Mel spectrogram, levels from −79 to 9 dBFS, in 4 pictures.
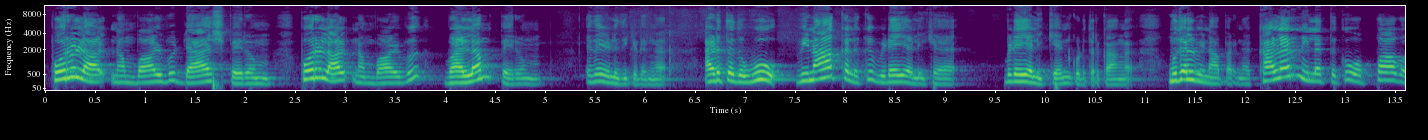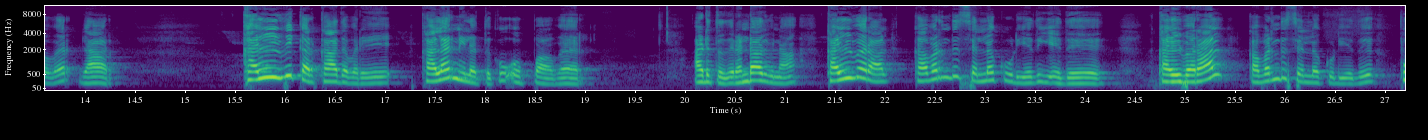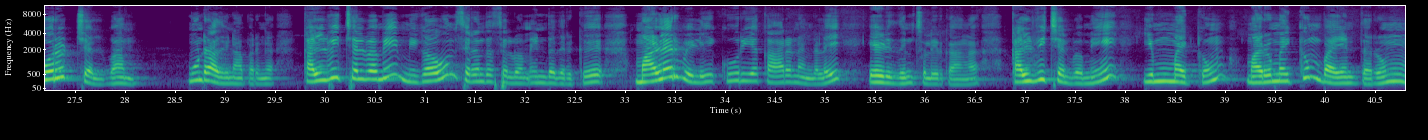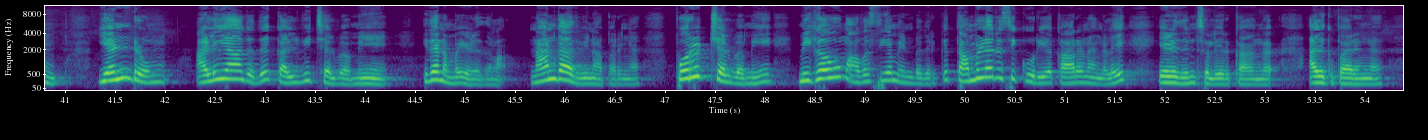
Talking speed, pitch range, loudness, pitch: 90 wpm, 190-285 Hz, -15 LUFS, 230 Hz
